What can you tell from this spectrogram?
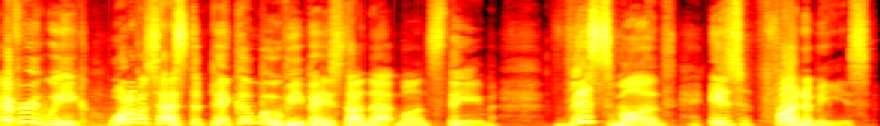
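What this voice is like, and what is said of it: Sales announcer voice. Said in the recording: “that was my sales announcer voice”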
